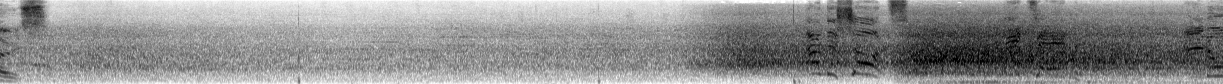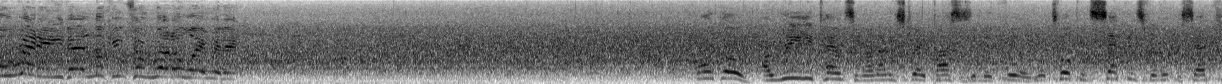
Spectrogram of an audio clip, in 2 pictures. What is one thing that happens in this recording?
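A large stadium crowd murmurs, then roars loudly.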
